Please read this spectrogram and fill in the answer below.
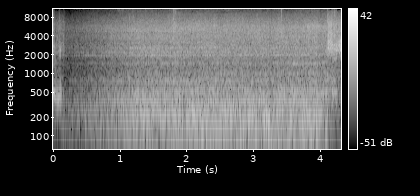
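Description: Boeing 747 jet engines heard across the airfield as the airliner rolls out on the runway after landing: a rough, steady roar that swells over the first second or so and then holds.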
